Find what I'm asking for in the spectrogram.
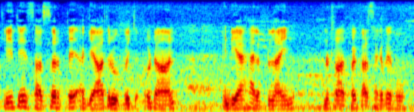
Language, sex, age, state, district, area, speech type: Punjabi, male, 45-60, Punjab, Gurdaspur, urban, read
